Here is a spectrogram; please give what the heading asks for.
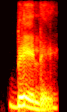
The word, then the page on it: bailie: Indian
